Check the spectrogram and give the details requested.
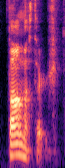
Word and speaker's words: Thaumaturgy: Pronunciation. Thaumaturgy. Okay. Thaumaturgy.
